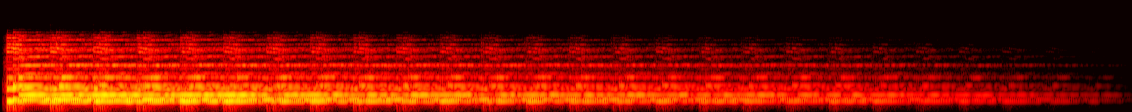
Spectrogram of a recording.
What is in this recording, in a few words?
guitar verse intro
